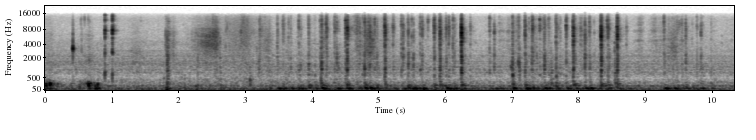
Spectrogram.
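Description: Faint typing on a computer keyboard: a run of irregular key clicks heard through a video-call microphone.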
